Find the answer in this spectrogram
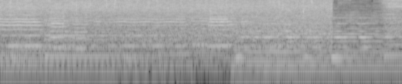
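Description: Soft dramatic background music of long held notes over steady rain falling on pavement; the rain noise cuts off near the end, leaving only the music.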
